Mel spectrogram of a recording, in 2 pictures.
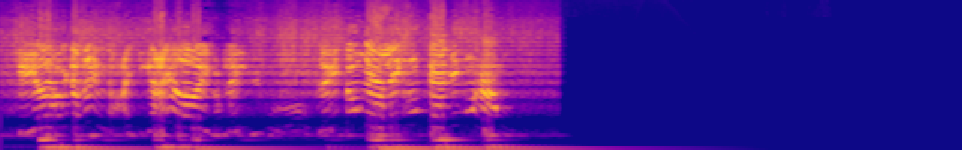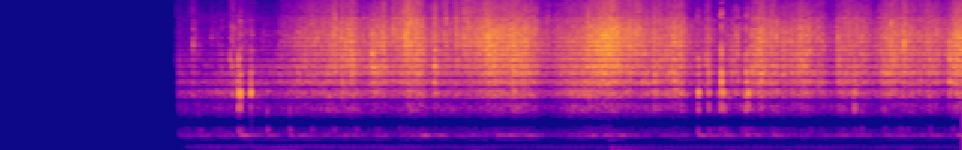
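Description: A young woman speaks loudly and with animation close by.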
